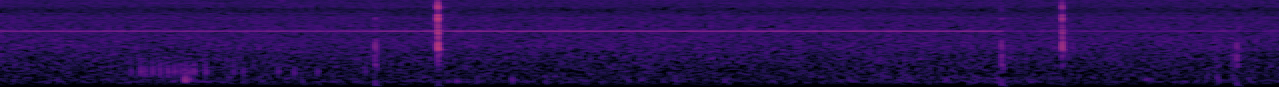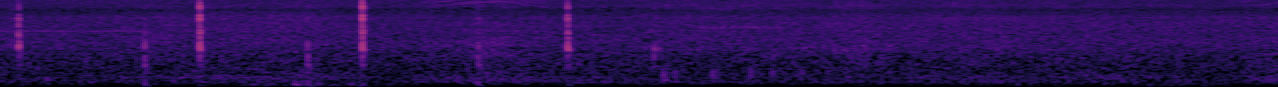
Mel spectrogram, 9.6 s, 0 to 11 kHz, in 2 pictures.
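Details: FP-GBC kit handheld with volume at 0: faint hiss with a thin high tone from the screen backlight, inaudible at brightness extremes and loudest mid-range, shifting as brightness clicks change; owner assumes PWM frequency.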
